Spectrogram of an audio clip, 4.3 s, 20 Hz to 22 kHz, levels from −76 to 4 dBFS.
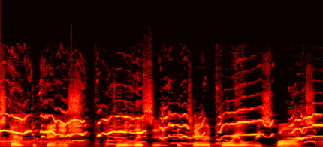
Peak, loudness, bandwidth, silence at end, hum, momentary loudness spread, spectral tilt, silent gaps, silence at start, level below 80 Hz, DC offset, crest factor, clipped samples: -6 dBFS; -19 LUFS; 16 kHz; 0 s; none; 5 LU; -1.5 dB/octave; none; 0 s; -56 dBFS; under 0.1%; 16 dB; under 0.1%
